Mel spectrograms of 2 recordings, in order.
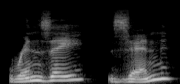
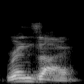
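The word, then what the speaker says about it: Rinzai: Brandon, you're ha have to help me out with the pronunciation of this. Uh, Renzen. Close. Renzai.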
